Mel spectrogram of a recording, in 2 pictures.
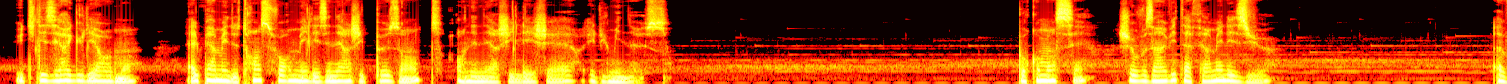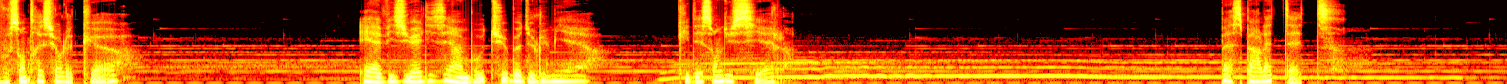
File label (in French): extrait meditation flamme violette liberation et purification des energies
